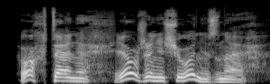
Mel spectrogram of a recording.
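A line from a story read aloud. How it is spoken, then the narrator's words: Irritated. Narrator (Russian): раздраженно сказал Ковальчук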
